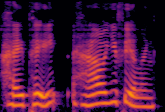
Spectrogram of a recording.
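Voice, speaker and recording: A woman's voice: a little high, a little slow, a little mellow, natural voice. Woman voicing a protective, wry male mentor. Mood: concerned. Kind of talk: audiobook character dialogue.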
